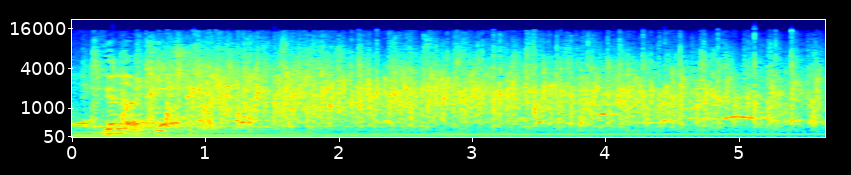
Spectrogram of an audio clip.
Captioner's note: audience applause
